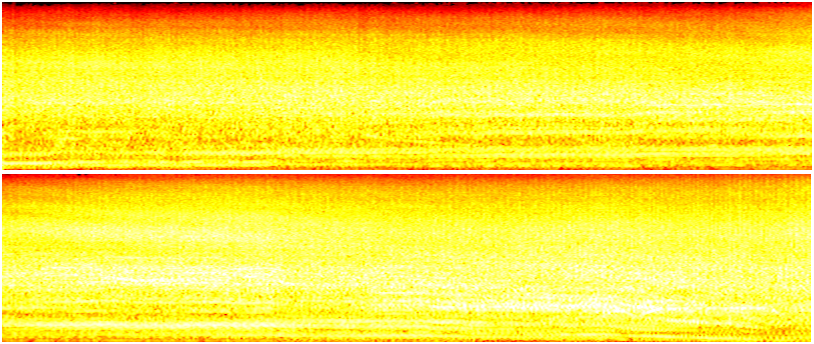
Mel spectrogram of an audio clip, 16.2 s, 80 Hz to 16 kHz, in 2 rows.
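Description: A modified pulling tractor's V8 engine running hard at high revs through open vertical exhaust pipes as it pulls down the track. Its pitch holds nearly steady and it grows steadily louder, with a brief dip in revs near the end.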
